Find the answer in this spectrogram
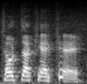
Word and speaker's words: Totakeke: Oh, Totakeke. That's how it's actually pronounced.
